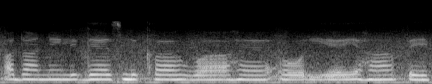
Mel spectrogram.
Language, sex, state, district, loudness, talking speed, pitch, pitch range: Hindi, female, Haryana, Charkhi Dadri, -13 LUFS, 140 wpm, 220 Hz, 210-225 Hz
